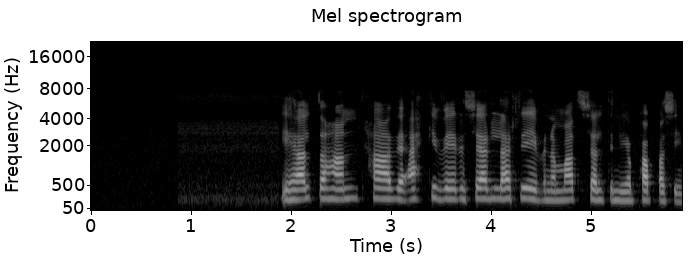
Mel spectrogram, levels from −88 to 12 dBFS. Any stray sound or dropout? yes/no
no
